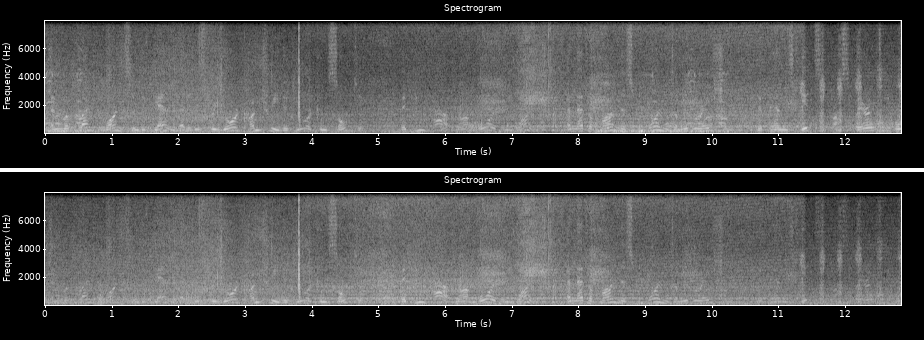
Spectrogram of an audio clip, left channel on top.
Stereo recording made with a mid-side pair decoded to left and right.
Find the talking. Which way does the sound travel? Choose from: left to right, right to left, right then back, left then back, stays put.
right then back.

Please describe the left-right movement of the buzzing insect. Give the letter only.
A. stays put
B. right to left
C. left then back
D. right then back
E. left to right
D.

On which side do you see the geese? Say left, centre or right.
left.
